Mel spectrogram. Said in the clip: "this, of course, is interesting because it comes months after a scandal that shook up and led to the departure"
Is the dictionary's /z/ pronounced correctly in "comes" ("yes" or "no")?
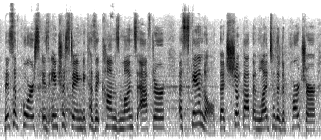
yes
